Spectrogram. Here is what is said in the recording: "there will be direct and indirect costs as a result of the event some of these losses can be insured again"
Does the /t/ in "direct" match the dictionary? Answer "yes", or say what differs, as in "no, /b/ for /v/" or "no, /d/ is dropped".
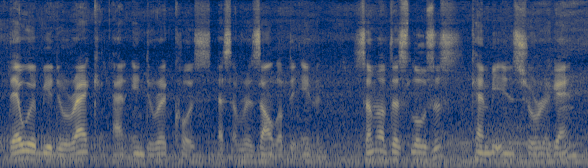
yes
